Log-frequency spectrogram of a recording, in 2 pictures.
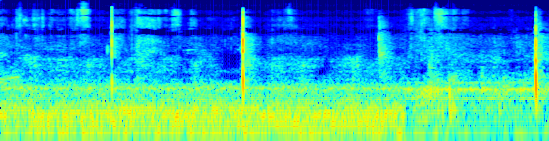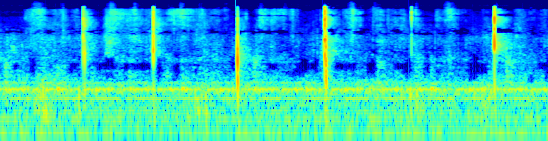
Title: cracking my knuckles- Ehlers Danlos Syndrome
